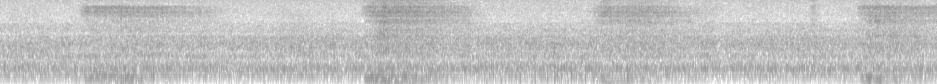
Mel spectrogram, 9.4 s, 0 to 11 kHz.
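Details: Buddy snoring: soft snorting snores roughly every two to three seconds, about 23 a minute, over steady background hiss.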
